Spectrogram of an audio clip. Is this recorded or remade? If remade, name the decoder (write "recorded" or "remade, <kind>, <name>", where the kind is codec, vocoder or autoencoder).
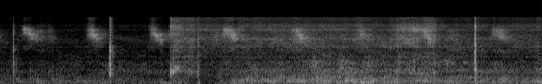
remade, codec, SNAC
